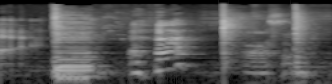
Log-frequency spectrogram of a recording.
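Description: Acoustic guitar struck with one loud closing strum, followed by short bursts of laughter and one sharp snap near the end.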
